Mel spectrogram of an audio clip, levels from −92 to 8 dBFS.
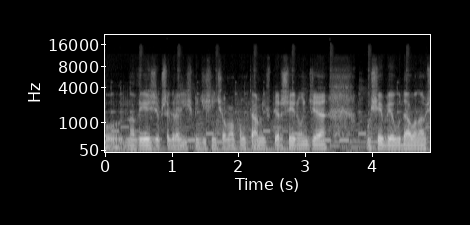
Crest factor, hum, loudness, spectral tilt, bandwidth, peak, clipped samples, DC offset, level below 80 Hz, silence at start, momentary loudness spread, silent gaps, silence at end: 18 dB; none; -25 LUFS; -6.5 dB/octave; 8.8 kHz; -6 dBFS; under 0.1%; under 0.1%; -44 dBFS; 0 s; 9 LU; none; 0 s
